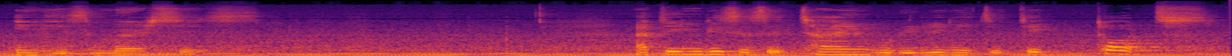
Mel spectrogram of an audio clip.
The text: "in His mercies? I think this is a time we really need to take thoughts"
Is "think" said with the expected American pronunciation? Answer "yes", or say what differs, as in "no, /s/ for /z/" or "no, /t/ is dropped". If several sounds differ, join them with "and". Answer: yes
